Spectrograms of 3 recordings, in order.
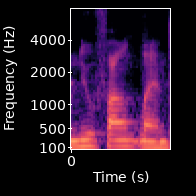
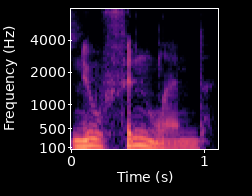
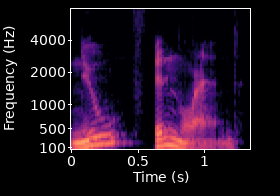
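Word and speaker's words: Newfoundland: Marco, just a note on proper pronunciation for New Foundland. It's New Finland. All right. New Finland.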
